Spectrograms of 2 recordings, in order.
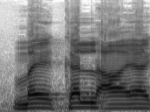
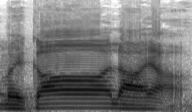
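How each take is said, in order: First: The vowel in 'kal' is short. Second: The vowel in 'kal' is drawn out long.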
